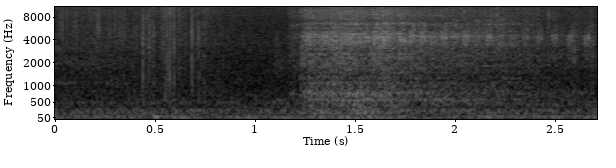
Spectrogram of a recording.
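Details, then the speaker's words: Female cystic fibrosis patient uses an Aerobika oscillating PEP device: a deep breath in, a breath hold of about 3 seconds, then a long 5–6 second exhalation with a fluttering rasp; one of six sets of 15 breaths for airway clearance. "she's going to do six sets of 15 breaths like that so she's going to demonstrate one of those cycles for us and a good breath hold and blow good breath hold one two three four five big deep breath in"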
